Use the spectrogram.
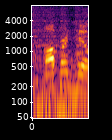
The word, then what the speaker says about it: Auburn Hills: Auburn Hills.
